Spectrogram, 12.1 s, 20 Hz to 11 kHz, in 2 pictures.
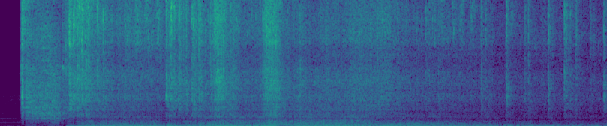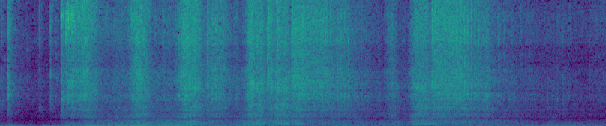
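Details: LS-swapped Camaro V8, test fire after repair with new 3-inch X-pipe exhaust, no mufflers; catches at once into deep loud burble, clean throttle blips rising and falling smoothly; runs fine.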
